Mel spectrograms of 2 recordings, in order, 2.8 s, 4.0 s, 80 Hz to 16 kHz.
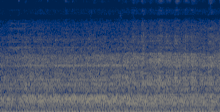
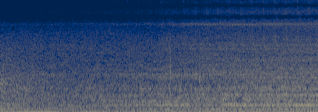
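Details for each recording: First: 2019 Jeep Compass engine running: a strong, constant dry whirring from the alternator pulley, with no noise from the engine itself. The belt is removed next to hand-spin each bearing. Accessory drive pulley bearing noise. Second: 2019 Jeep Compass engine after repair of a strange noise believed to come from the accessory belt. Steady, even run with no chirp, squeal or rattle; the belt drive sounds healthy.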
